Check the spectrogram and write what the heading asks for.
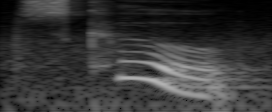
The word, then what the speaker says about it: school: Anchor, ღუზა, school, სკოლა, character, პერსონაჟი, გმირი, choir, სასიმღერო გუნდი. So, CH we pronounce as K, school, anchor.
